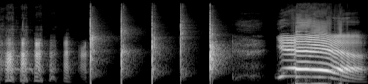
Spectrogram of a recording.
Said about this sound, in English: Give yourself a round of applause because I got the best audience out here.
